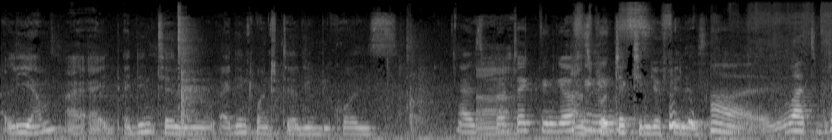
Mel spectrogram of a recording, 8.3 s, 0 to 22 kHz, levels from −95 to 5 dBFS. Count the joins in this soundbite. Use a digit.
1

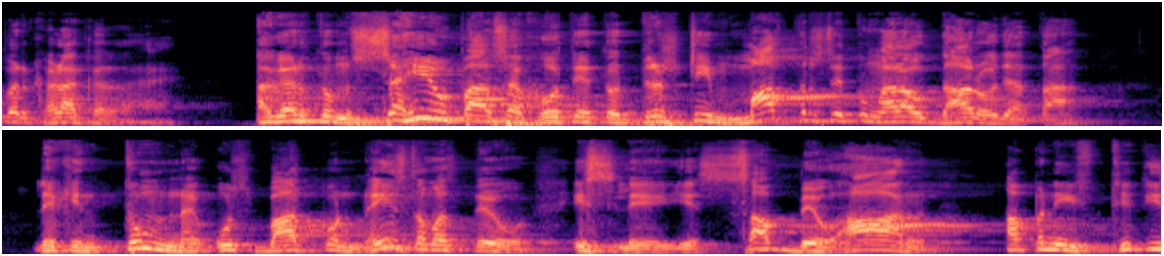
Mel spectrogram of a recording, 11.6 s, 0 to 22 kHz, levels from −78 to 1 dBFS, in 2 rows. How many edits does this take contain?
0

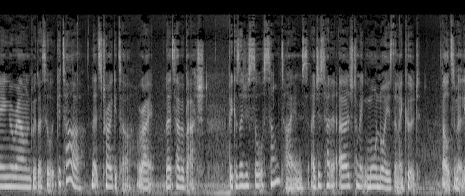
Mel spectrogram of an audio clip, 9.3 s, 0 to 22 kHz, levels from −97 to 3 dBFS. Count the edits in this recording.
0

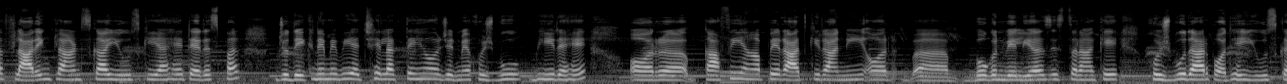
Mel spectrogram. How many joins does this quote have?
0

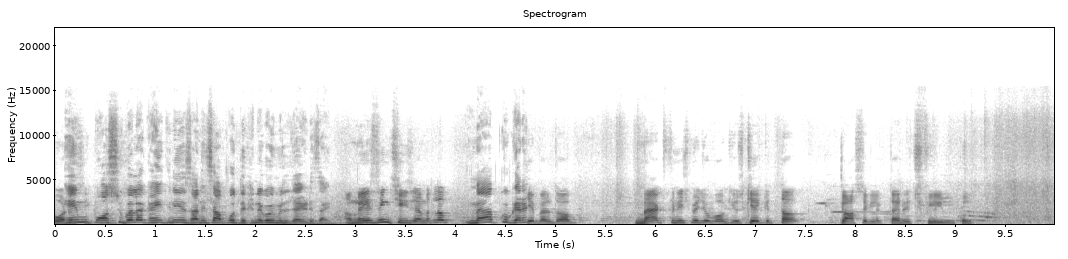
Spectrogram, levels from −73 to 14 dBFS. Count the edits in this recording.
1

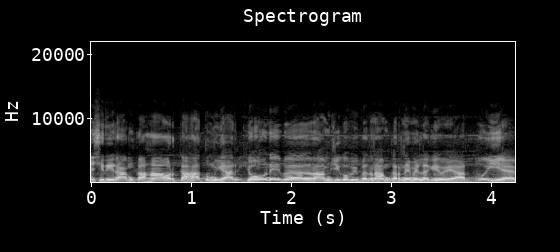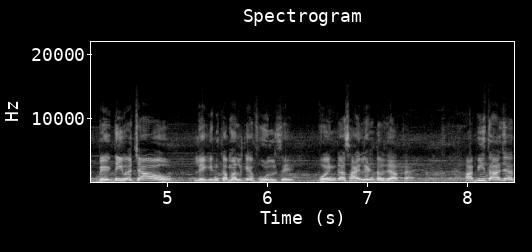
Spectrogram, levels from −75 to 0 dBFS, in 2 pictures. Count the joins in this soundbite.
1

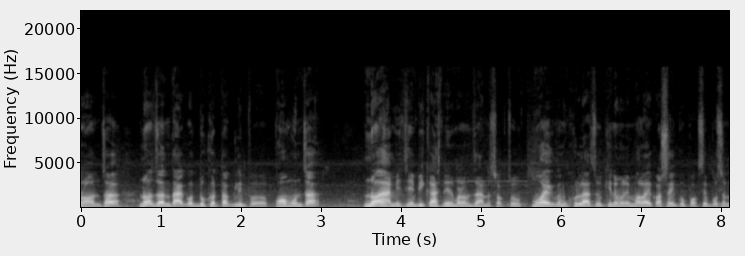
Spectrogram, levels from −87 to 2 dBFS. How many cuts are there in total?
1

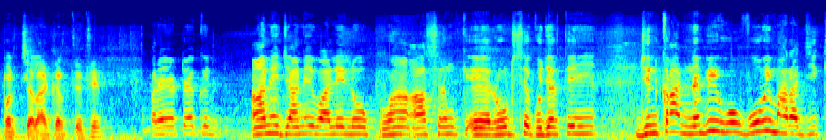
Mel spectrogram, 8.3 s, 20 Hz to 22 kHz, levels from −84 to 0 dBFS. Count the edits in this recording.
2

